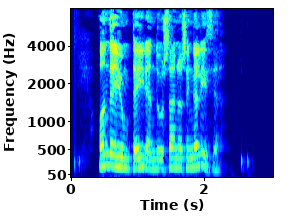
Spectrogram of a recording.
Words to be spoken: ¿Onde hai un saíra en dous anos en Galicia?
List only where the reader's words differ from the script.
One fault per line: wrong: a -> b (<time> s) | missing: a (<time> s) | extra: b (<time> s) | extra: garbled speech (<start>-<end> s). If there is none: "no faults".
no faults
